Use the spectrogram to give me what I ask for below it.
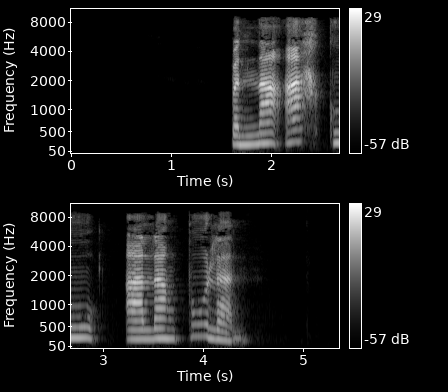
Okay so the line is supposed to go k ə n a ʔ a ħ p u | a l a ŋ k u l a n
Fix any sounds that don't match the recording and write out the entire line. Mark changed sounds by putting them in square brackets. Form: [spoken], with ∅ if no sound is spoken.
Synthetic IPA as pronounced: [p] ə n a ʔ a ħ [k] u | a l a ŋ [p] u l a n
